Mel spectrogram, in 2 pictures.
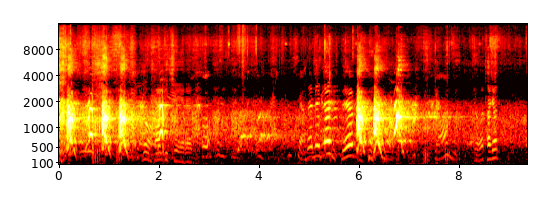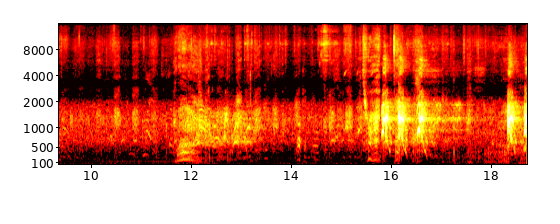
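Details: Itus, a dog at dog school on 8 December 2013, barks in short sharp bursts grouped into three clusters, with quieter stretches of a trainer speaking between them.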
